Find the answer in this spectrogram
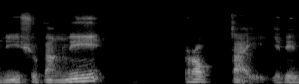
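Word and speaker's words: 六回: Kemudian nomor 4, ini shukan ni rokai. Jadi bacanya rokai, roku dengan kai, ya.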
